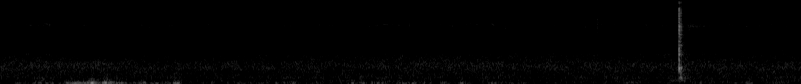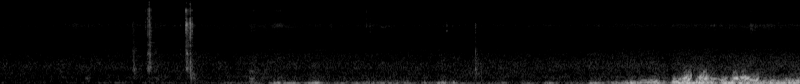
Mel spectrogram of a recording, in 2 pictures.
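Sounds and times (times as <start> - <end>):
insects droning: 0.0 - 16.0
rifle bolt clicks: 6.8 - 7.1, 9.4 - 10.1.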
